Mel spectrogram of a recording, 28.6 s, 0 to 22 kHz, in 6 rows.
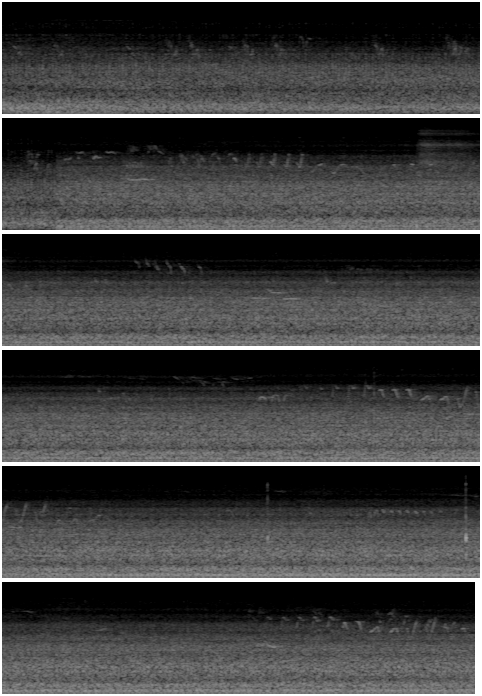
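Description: Diesel engine of a parked Leyland DAF 75-300 fire engine running steadily at idle, a constant low hum that sets in about five seconds in.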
